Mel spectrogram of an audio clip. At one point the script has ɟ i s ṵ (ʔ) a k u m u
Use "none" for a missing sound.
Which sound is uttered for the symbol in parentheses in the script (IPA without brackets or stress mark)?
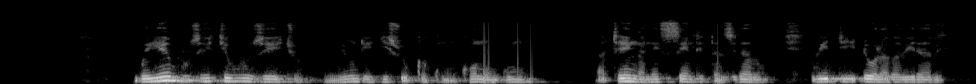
k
